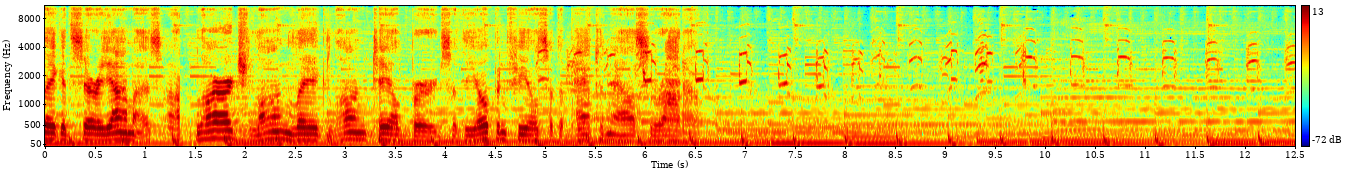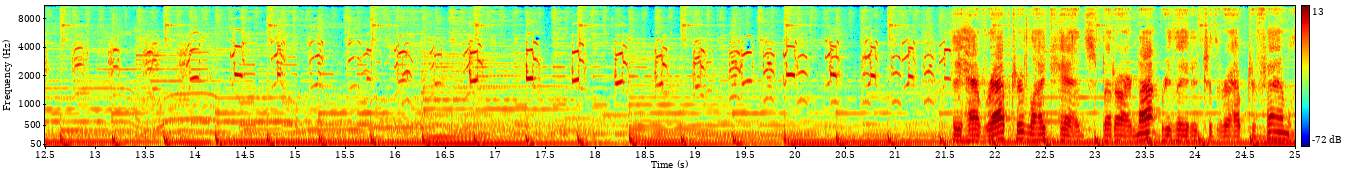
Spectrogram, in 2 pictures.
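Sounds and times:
background music with held bass: 0:00.0 - 0:25.0
birds yelping rapidly: 0:04.5 - 0:22.8.

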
